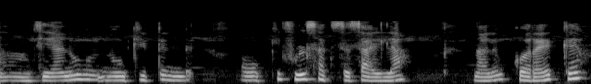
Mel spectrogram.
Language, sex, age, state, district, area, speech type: Malayalam, female, 30-45, Kerala, Kozhikode, rural, spontaneous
